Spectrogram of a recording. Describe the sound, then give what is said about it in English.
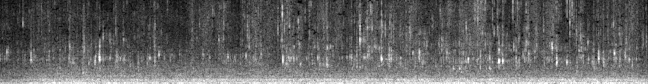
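Water pours steadily during a hair wash at a busy natural-hair salon in Douala, Cameroon, a continuous, even rushing stream with no talking. “Here it is a normal busy day of natural hair washing, drying and styling”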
